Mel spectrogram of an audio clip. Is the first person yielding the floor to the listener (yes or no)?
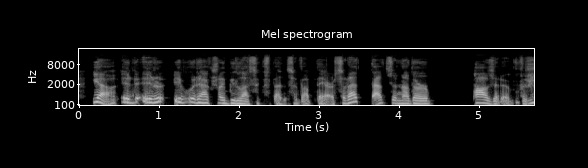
yes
